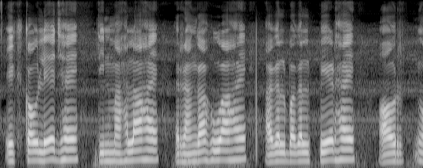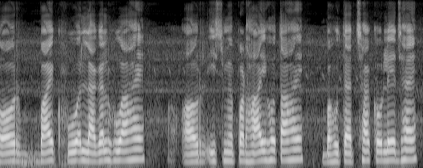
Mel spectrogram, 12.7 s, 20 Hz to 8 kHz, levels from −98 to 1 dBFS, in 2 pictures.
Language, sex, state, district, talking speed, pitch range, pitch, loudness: Hindi, male, Bihar, Jahanabad, 140 wpm, 150-170 Hz, 160 Hz, -20 LUFS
